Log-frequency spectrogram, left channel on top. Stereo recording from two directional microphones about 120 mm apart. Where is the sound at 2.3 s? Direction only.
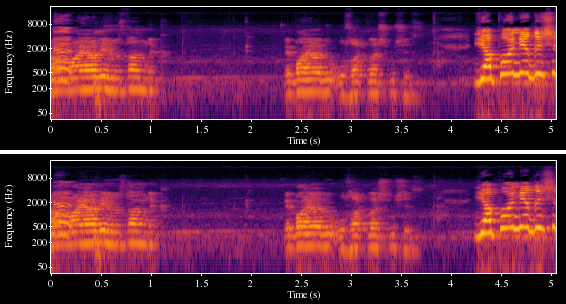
10° right (ahead or behind).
